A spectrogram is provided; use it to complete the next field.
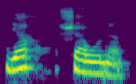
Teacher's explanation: You have to run your kha, and there is a slight bubbling sound in your kha because the letter kha is with air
